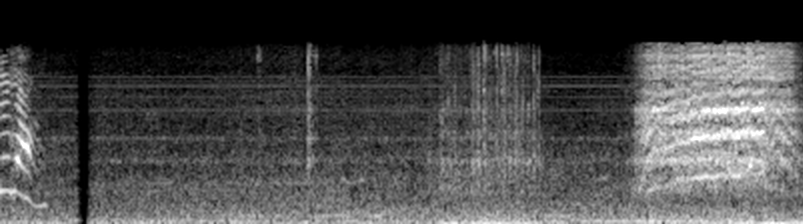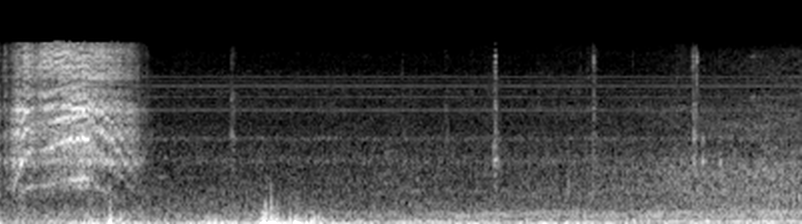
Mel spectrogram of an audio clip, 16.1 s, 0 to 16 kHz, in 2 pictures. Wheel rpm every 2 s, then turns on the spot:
10, 20, 120, 40, 0, 0, 0, 100.
0-2 6-8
